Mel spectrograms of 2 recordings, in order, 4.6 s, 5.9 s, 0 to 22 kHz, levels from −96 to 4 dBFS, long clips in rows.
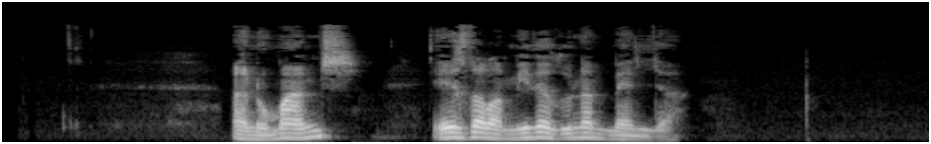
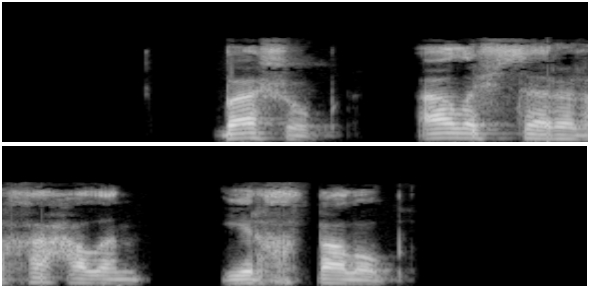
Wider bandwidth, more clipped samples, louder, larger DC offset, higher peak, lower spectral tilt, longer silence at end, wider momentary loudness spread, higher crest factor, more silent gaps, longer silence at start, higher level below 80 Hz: first, 11.5 kHz vs 7.8 kHz; neither; second, -21 LUFS vs -18 LUFS; neither; about the same, -2 dBFS vs -2 dBFS; first, -6 dB/octave vs -3.5 dB/octave; first, 1.3 s vs 1 s; first, 13 LU vs 9 LU; about the same, 22 dB vs 18 dB; second, none vs 1.79-2.05 s, 3.67-4.01 s; about the same, 1.15 s vs 1.1 s; second, -62 dBFS vs -54 dBFS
